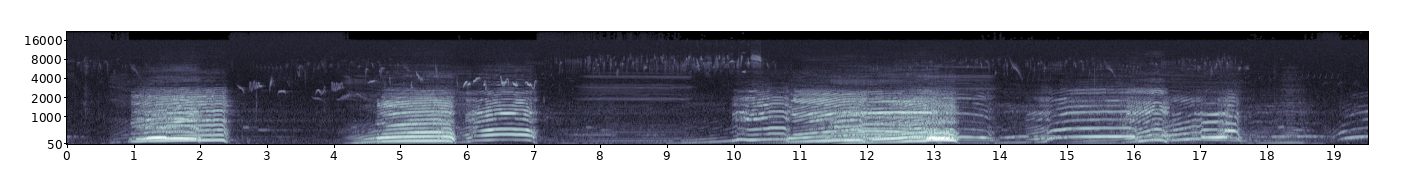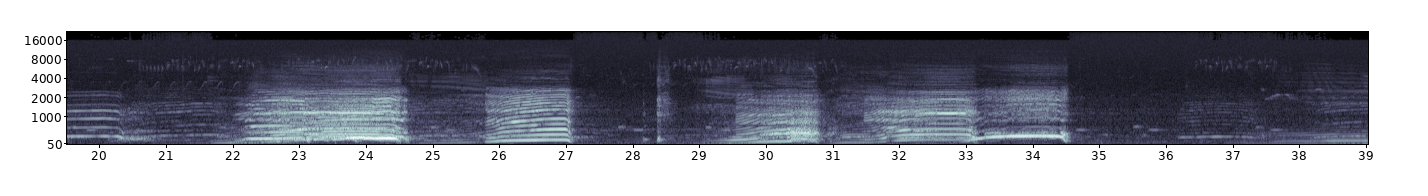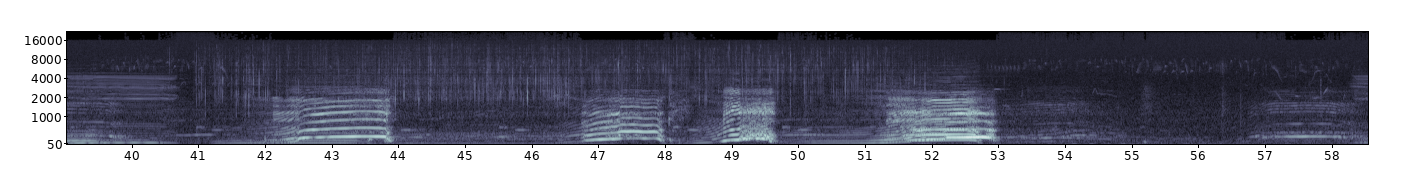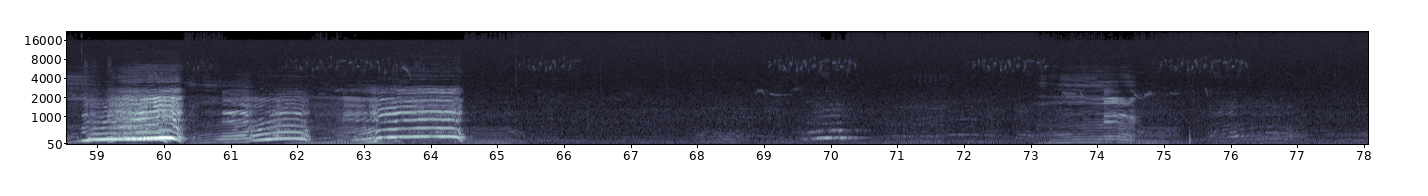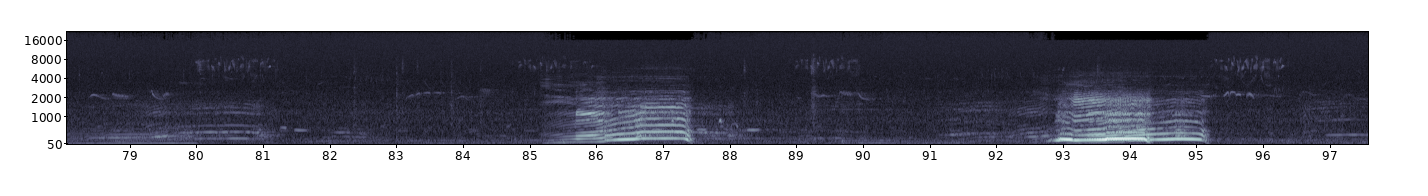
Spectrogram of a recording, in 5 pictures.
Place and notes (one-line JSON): {"title": "Les Bondons, France - Hungry cows", "date": "2016-04-29 07:30:00", "description": "Near a farm, the cows are hungry. They call the farmer loudly !", "latitude": "44.37", "longitude": "3.60", "altitude": "808", "timezone": "Europe/Paris"}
